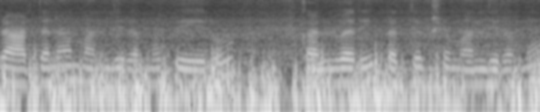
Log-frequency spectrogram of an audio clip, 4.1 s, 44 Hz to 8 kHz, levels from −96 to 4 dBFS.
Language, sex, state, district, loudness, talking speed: Telugu, female, Telangana, Komaram Bheem, -16 LUFS, 90 wpm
